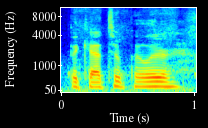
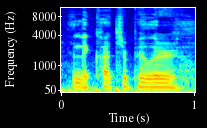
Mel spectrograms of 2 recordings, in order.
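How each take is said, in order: First: Caterpillar with a clear cat vowel, carefully; corrected caterpillar. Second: Caterpillar said as kuh-ter-pillar with an uh vowel; stumbling over caterpillar, first vowel like cut; mispronounced caterpillar. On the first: Correcting himself for viewers, caterpillar like cat. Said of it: "that's how you pronounce it". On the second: Second-language speaker trips on caterpillar, first vowel like cut. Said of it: "I can't even pronounce it". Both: Shown as a demonstration.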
